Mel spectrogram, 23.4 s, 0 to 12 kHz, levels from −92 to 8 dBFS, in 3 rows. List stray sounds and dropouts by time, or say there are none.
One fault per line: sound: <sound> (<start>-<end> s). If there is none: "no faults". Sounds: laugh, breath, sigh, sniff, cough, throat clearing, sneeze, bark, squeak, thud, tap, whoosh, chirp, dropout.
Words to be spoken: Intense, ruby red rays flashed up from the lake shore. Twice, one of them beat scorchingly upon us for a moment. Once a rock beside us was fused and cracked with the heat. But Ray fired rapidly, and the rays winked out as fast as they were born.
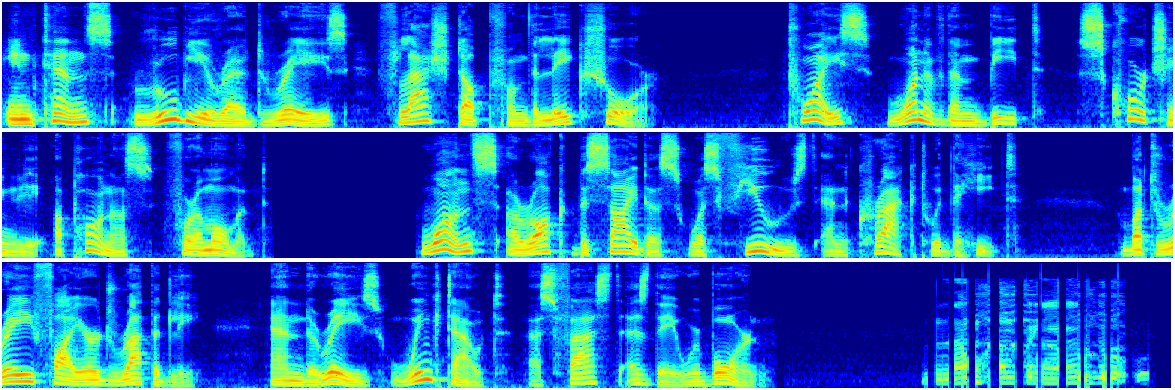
sound: cough (21.7-23.3 s)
